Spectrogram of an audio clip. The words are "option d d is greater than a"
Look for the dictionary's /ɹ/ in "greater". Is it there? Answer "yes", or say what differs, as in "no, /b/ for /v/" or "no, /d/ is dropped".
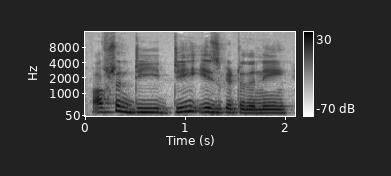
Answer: no, /ɹ/ is dropped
